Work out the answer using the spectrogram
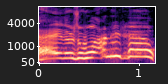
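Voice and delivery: strained, high-pitched shouting.

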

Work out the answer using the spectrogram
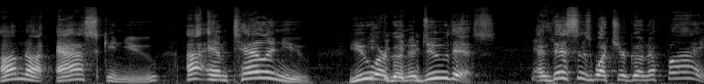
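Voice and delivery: booming Southern drawl. Retelling how Johnson ordered Warren, who refused, to do it: Johnson's Southern drawl. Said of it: "comes out with his good Southern drawl".

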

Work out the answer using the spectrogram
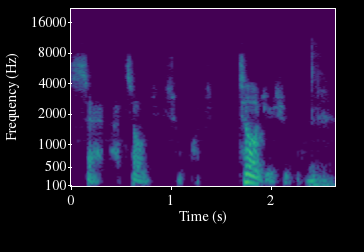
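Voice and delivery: hushed, breathy whisper, barely above a breath. Retelling what Dad said that night after the film: imitating Dad speaking quietly. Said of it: "Dad's giving it quietly".

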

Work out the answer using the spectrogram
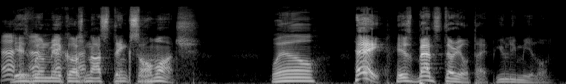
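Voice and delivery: clumsy fake French accent with Spanish creeping in. Telling the history of the bidet, the speaker voices the French: bad French accent. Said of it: "You got a little Spanish there".

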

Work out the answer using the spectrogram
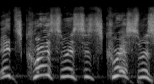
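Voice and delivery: put-on overjoyed, excited, high-pitched screaming. Retelling springing out of bed on Christmas morning, retelling an excited scream. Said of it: "I'm screaming".

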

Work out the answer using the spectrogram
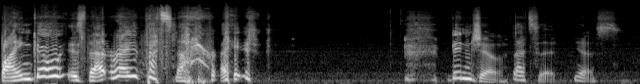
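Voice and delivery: put-on very high elderly woman voice. A player in a tabletop game speaks in character, old lady voice. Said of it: "in an old lady voice".

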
